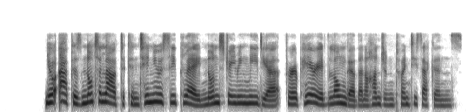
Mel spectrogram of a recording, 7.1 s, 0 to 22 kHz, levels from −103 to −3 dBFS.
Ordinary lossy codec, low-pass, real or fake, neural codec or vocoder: none; 7.2 kHz; fake; codec, 16 kHz, 2 kbps, FreqCodec, larger model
